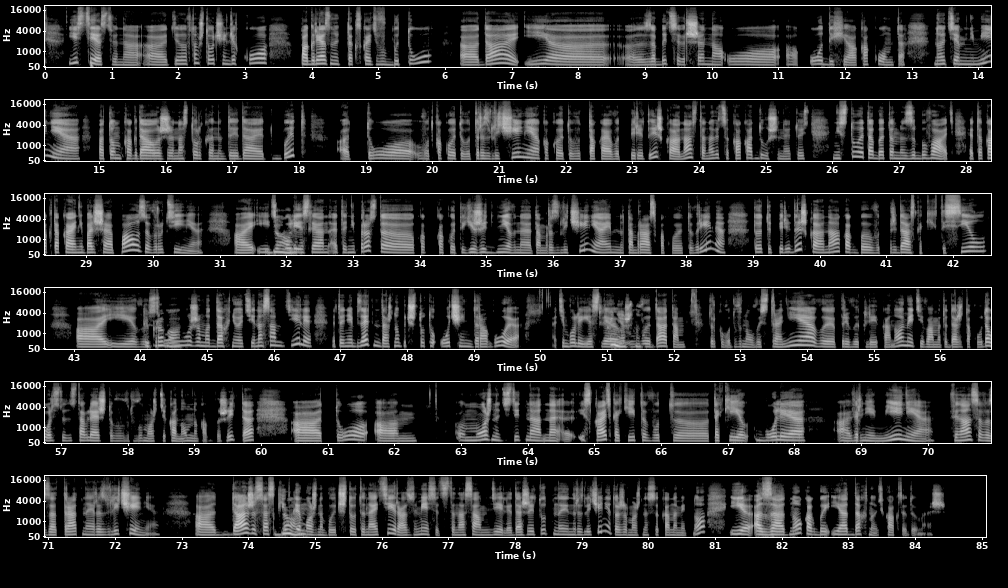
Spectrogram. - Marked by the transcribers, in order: tapping; other background noise; stressed: "менее"
- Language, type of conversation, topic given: Russian, advice, Как начать экономить, не лишая себя удовольствий?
